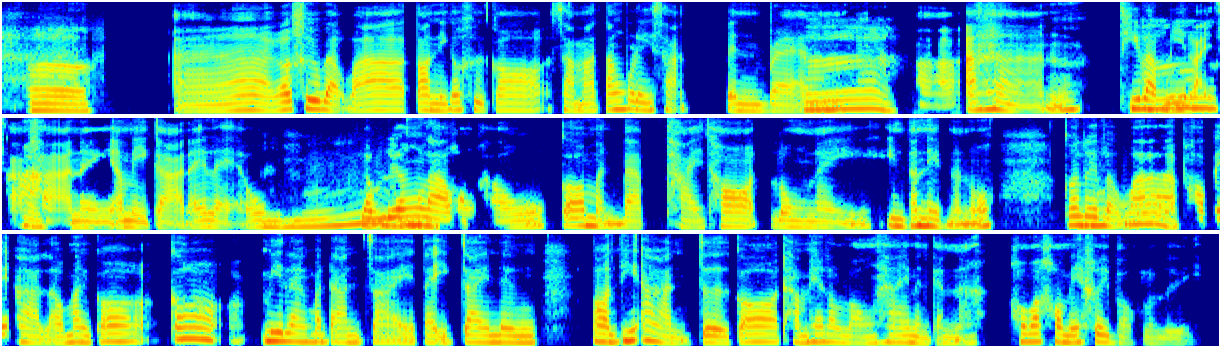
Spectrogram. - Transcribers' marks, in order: none
- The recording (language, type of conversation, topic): Thai, podcast, ความสัมพันธ์แบบไหนที่ช่วยเติมความหมายให้ชีวิตคุณ?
